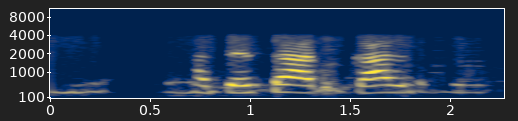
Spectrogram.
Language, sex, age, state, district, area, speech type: Gujarati, female, 30-45, Gujarat, Morbi, urban, conversation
